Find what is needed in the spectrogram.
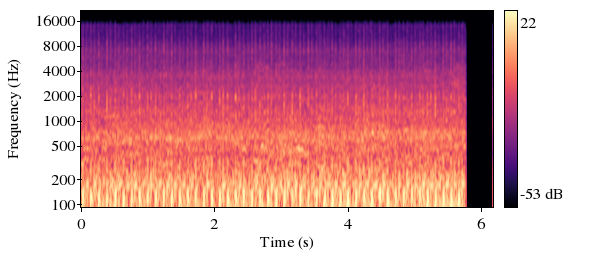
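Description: Vintage motorcycle engine idling loudly close by, its exhaust a rapid, uneven stream of pulses. The sound cuts out briefly near the end.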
